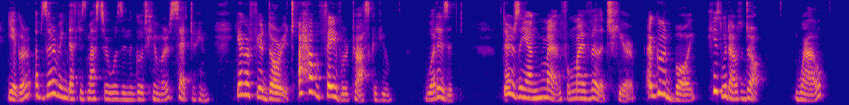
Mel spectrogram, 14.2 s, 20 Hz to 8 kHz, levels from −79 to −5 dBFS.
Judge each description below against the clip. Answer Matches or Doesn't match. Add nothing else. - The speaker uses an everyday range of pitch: Doesn't match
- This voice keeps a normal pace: Matches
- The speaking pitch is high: Matches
